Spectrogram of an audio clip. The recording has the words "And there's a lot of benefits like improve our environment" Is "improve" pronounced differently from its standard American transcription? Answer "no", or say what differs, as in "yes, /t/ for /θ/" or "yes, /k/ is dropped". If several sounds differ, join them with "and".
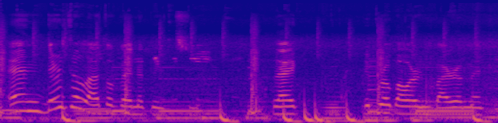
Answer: yes, /m/ is dropped and /p/ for /v/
